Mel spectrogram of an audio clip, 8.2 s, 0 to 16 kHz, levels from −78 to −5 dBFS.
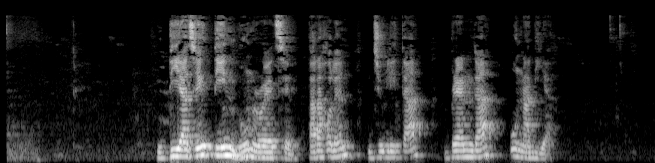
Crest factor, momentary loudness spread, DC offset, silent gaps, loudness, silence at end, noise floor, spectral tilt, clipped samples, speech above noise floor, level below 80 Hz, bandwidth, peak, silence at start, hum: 18 dB; 17 LU; under 0.1%; none; -17 LUFS; 1.3 s; -64 dBFS; -4.5 dB/octave; under 0.1%; 47 dB; -54 dBFS; 11.5 kHz; 0 dBFS; 0.1 s; none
